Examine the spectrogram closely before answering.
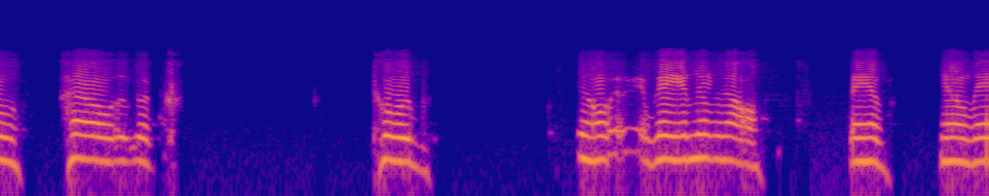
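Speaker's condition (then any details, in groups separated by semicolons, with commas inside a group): Cerebral palsy; from birth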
